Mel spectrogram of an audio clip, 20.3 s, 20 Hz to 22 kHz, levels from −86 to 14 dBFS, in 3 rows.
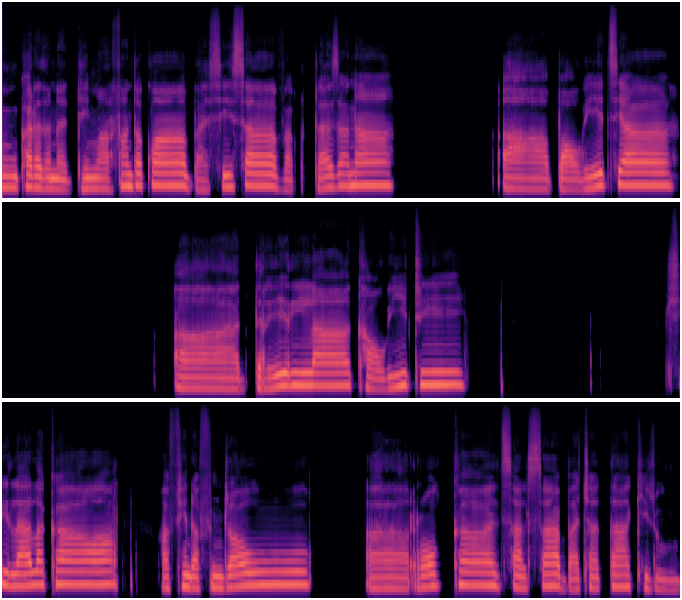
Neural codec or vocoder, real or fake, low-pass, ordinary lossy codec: autoencoder, 48 kHz, 128 numbers a frame, DAC-VAE, trained on Japanese speech; fake; 19.8 kHz; none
